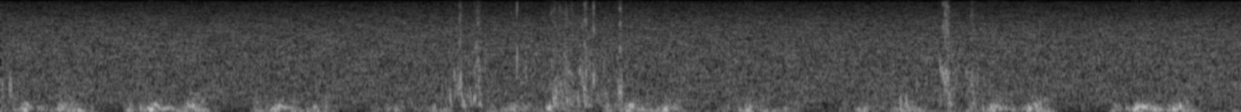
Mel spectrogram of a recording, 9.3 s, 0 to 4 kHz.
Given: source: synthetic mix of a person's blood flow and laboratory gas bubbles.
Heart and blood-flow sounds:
Doppler ultrasound of blood flow; precordium
0.00-0.11 s: bubbles
3.34-3.64 s: bubbles
3.85-3.97 s: bubbles
4.12-4.71 s: bubbles
6.72-6.91 s: bubbles
7.01-7.46 s: bubbles
From the record:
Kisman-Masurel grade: 222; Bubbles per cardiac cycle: several, 3 to 8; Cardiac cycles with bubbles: 10 to 50%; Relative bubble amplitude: moderate (0.250 to 0.450); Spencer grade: 2 (many but less than half of the cardiac periods contain bubble signals, singularly or in groups); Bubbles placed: anywhere in the cardiac cycle

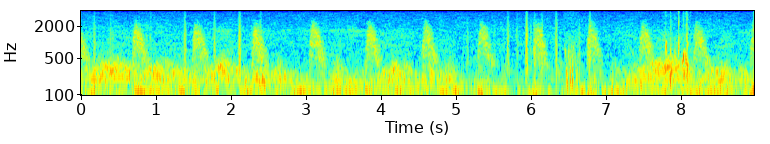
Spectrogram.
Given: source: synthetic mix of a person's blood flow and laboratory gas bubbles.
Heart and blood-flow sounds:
Doppler ultrasound of blood flow; subclavian vein
6.44-6.65 s: bubbles
7.75-8.14 s: bubbles
From the record:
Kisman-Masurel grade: 122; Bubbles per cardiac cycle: 1 to 2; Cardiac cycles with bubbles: 10 to 50%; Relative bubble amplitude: moderate (0.250 to 0.450); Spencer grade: 2 (many but less than half of the cardiac periods contain bubble signals, singularly or in groups); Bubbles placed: anywhere in the cardiac cycle

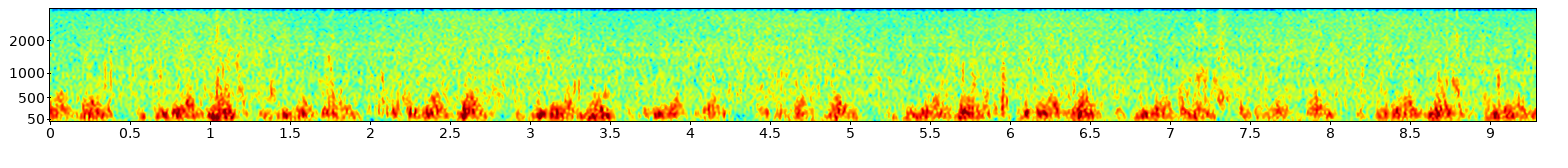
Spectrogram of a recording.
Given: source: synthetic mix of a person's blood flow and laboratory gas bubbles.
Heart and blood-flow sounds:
Doppler ultrasound of blood flow; precordium
0.00-0.02 s: bubbles
0.05-0.08 s: bubbles
0.29-0.43 s: bubbles
0.65-0.73 s: bubbles
0.88-1.50 s: bubbles
1.66-1.89 s: bubbles
1.96-2.31 s: bubbles
3.24-3.77 s: bubbles
5.65-6.02 s: bubbles
7.03-7.54 s: bubbles
8.64-9.09 s: bubbles
From the record:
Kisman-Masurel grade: 221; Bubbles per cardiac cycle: several, 3 to 8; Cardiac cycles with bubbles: 10 to 50%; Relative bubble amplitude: barely perceptible (0.100 to 0.250); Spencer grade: 2 (many but less than half of the cardiac periods contain bubble signals, singularly or in groups); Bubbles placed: anywhere in the cardiac cycle

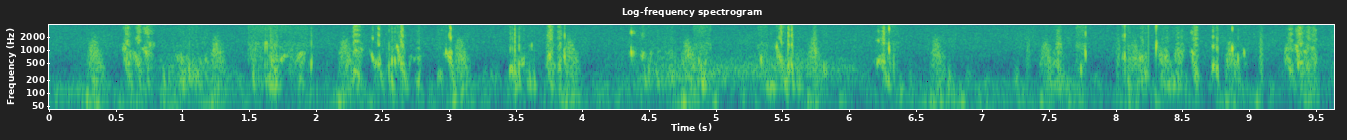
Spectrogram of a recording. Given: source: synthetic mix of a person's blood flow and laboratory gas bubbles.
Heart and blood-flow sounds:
Doppler ultrasound of blood flow; subclavian vein
0.54-0.79 s: bubbles
0.82-1.20 s: bubbles
1.48-2.00 s: bubbles
2.25-2.83 s: bubbles
2.90-3.08 s: bubbles
3.42-3.67 s: bubbles
3.72-3.90 s: bubbles
4.33-4.71 s: bubbles
4.83-4.96 s: bubbles
5.30-5.86 s: bubbles
6.17-6.39 s: bubbles
7.46-7.81 s: bubbles
8.04-8.25 s: bubbles
8.28-8.52 s: bubbles
8.55-8.65 s: bubbles
8.69-8.80 s: bubbles
8.83-9.00 s: bubbles
9.26-9.52 s: bubbles
9.61-9.65 s: bubbles
From the record:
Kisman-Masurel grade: 233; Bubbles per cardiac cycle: several, 3 to 8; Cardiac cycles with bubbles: 50 to 99%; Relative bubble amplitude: loud (0.450 to 0.775); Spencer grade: 3 (all of the cardiac periods contain showers or single bubble signals, but not dominating or overriding the cardiac motion signals); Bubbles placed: anywhere in the cardiac cycle

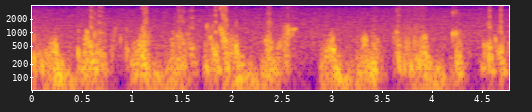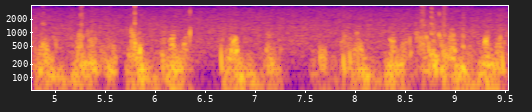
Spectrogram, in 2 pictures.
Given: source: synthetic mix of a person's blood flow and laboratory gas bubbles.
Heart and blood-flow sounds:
Doppler ultrasound of blood flow; precordium
0.00-0.16 s: bubbles
0.43-0.51 s: bubbles
0.53-0.98 s: bubbles
1.09-1.20 s: bubbles
1.42-1.69 s: bubbles
1.71-2.11 s: bubbles
2.29-2.44 s: bubbles
2.49-2.66 s: bubbles
3.37-3.51 s: bubbles
3.60-3.95 s: bubbles
4.17-4.33 s: bubbles
4.46-5.03 s: bubbles
5.23-5.62 s: bubbles
5.74-5.88 s: bubbles
6.04-6.25 s: bubbles
6.32-6.39 s: bubbles
6.62-6.82 s: bubbles
7.63-7.75 s: bubbles
7.84-8.06 s: bubbles
8.53-8.98 s: bubbles
9.03-9.17 s: bubbles
9.40-9.52 s: bubbles
From the record:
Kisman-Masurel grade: 232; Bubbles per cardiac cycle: several, 3 to 8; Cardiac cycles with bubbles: 50 to 99%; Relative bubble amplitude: moderate (0.250 to 0.450); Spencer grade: 3 (all of the cardiac periods contain showers or single bubble signals, but not dominating or overriding the cardiac motion signals); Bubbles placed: anywhere in the cardiac cycle

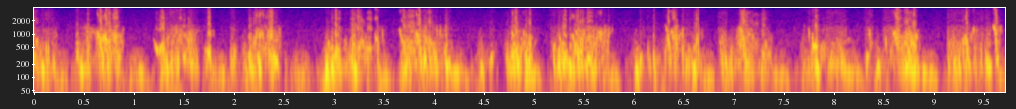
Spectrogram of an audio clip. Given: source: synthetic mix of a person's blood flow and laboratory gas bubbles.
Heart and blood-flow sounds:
Doppler ultrasound of blood flow; precordium
0.00-0.26 s: bubbles
0.41-0.92 s: bubbles
1.20-1.82 s: bubbles
1.96-2.06 s: bubbles
2.13-2.49 s: bubbles
2.90-3.54 s: bubbles
3.64-4.22 s: bubbles
4.56-4.63 s: bubbles
4.71-5.06 s: bubbles
5.17-5.80 s: bubbles
6.05-6.25 s: bubbles
6.29-6.72 s: bubbles
6.84-7.40 s: bubbles
7.72-8.24 s: bubbles
8.31-8.41 s: bubbles
8.50-8.88 s: bubbles
9.13-9.71 s: bubbles
From the record:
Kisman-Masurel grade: 343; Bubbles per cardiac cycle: rolling drumbeat, 9 or more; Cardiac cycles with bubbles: 100%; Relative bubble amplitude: loud (0.450 to 0.775); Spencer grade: 3 (all of the cardiac periods contain showers or single bubble signals, but not dominating or overriding the cardiac motion signals); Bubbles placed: anywhere in the cardiac cycle

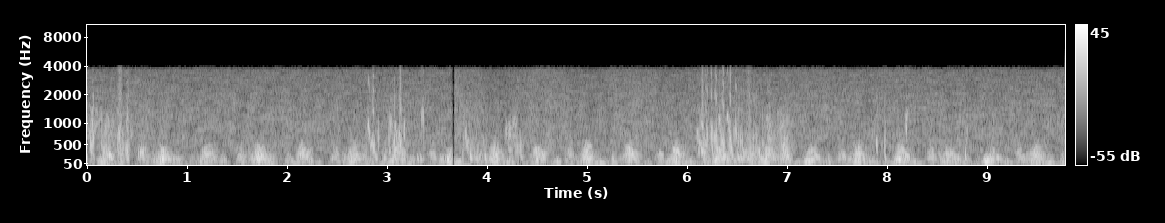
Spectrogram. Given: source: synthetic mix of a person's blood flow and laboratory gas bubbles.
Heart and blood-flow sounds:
Doppler ultrasound of blood flow; precordium
0.00-0.60 s: bubbles
2.76-3.41 s: bubbles
3.74-4.04 s: bubbles
4.17-4.38 s: bubbles
6.07-7.08 s: bubbles
7.88-8.03 s: bubbles
8.16-8.25 s: bubbles
8.76-8.84 s: bubbles
From the record:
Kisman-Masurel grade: 232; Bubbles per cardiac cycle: several, 3 to 8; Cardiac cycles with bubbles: 50 to 99%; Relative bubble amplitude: moderate (0.250 to 0.450); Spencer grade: 3 (all of the cardiac periods contain showers or single bubble signals, but not dominating or overriding the cardiac motion signals); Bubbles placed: only in the low amplitude regions of the cardiac cycle

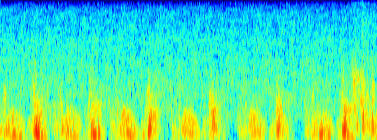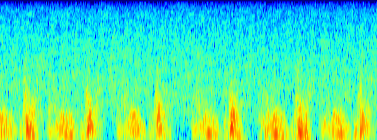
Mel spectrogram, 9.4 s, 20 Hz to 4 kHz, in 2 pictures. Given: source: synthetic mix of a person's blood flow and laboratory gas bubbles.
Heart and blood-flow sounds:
Doppler ultrasound of blood flow; precordium
4.37-4.70 s: bubbles
From the record:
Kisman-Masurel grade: 113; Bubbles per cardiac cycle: 1 to 2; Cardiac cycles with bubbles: 1 to 10%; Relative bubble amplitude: loud (0.450 to 0.775); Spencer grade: 1 (occasional bubble signal discernible with the cardiac motion signal, with majority of cardiac periods free of bubbles); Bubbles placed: anywhere in the cardiac cycle

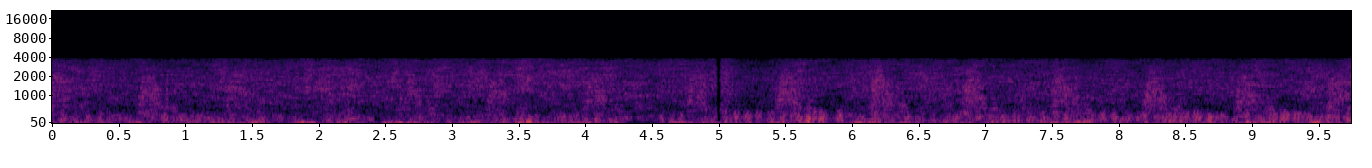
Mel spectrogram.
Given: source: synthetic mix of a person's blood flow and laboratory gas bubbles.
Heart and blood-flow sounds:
Doppler ultrasound of blood flow; subclavian vein
9.64-9.75 s: bubbles
From the record:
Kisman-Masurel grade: 211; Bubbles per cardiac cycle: several, 3 to 8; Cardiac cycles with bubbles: 1 to 10%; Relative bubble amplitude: barely perceptible (0.100 to 0.250); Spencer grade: 1 (occasional bubble signal discernible with the cardiac motion signal, with majority of cardiac periods free of bubbles); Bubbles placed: anywhere in the cardiac cycle

